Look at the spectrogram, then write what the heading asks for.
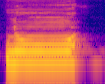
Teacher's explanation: آپ نوح پہ وقف کریں گے، نوح پہ وقف کریں تو تنوین پوری نکال کے آپ جزم لگا کے ساکن کر دیں، نوح، تنوین ختم ہو گئی.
